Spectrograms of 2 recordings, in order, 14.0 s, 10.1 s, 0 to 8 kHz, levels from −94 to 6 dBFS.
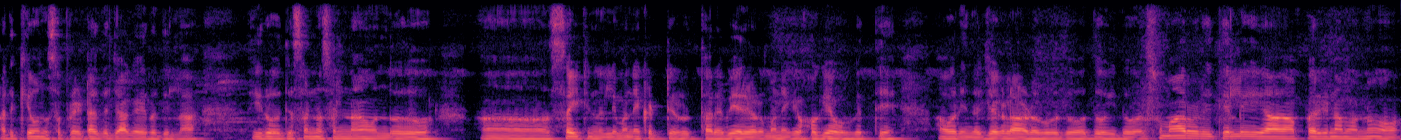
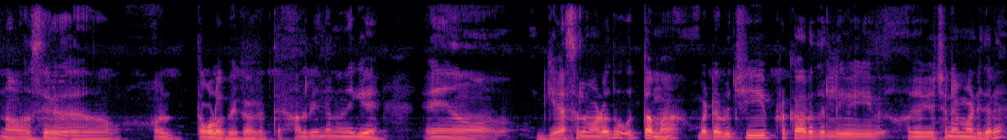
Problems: none marked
